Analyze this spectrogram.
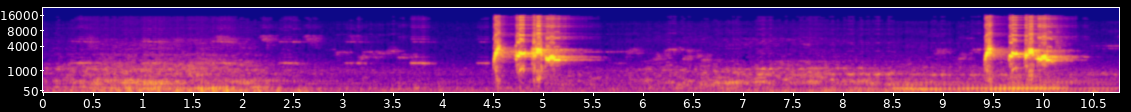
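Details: Red-whiskered bulbul song meant to encourage singing: two loud, quick whistled phrases roughly five seconds apart, each of several slurred notes, over a faint low hum and soft background noise.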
